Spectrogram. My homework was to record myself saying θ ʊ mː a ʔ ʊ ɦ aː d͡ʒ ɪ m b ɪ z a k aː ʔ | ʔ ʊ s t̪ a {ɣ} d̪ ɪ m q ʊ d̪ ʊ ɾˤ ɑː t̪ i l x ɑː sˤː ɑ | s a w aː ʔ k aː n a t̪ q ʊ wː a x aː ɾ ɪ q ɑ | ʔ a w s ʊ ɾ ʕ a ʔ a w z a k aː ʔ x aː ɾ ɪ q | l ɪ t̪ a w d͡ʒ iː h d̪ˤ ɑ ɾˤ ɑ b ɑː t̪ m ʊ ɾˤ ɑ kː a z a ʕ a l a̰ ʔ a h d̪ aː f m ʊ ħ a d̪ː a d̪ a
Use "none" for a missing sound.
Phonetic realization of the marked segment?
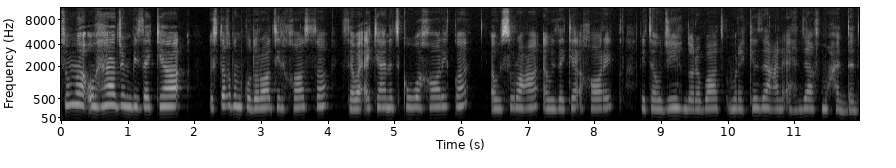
x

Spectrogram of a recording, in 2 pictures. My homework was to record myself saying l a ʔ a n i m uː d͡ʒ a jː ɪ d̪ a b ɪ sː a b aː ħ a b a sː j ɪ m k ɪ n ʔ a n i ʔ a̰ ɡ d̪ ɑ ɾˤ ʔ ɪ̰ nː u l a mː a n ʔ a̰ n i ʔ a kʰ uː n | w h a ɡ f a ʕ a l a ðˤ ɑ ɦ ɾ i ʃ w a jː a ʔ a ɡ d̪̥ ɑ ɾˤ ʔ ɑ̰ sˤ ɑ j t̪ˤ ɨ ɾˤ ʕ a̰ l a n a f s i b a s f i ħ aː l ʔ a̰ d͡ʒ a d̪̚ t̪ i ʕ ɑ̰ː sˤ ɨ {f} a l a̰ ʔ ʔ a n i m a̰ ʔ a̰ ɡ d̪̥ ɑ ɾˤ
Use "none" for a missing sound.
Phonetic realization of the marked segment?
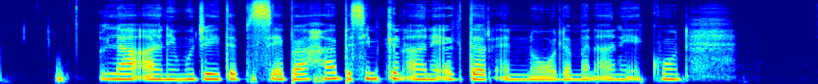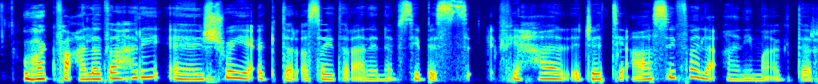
f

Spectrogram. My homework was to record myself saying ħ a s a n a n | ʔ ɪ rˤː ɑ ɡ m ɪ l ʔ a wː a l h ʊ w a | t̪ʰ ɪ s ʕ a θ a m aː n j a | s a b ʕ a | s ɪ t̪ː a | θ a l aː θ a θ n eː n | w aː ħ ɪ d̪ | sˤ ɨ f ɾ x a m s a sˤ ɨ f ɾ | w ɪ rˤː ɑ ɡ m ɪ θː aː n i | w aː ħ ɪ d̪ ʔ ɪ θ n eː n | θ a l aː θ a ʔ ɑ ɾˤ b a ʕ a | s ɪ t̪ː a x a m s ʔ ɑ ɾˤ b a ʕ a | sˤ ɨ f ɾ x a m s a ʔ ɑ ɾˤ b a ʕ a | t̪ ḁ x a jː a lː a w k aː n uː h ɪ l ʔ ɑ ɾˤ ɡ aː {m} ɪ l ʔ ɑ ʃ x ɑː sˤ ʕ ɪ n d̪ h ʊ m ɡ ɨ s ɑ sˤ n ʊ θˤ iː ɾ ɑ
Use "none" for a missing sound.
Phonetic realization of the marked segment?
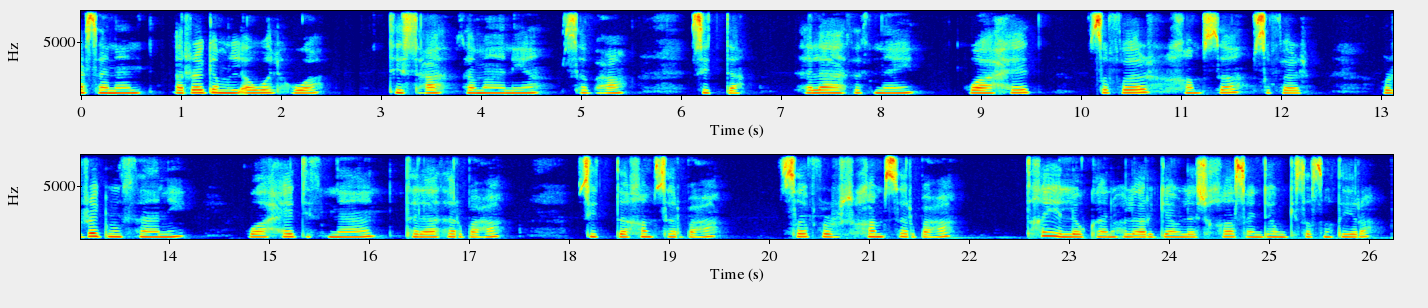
m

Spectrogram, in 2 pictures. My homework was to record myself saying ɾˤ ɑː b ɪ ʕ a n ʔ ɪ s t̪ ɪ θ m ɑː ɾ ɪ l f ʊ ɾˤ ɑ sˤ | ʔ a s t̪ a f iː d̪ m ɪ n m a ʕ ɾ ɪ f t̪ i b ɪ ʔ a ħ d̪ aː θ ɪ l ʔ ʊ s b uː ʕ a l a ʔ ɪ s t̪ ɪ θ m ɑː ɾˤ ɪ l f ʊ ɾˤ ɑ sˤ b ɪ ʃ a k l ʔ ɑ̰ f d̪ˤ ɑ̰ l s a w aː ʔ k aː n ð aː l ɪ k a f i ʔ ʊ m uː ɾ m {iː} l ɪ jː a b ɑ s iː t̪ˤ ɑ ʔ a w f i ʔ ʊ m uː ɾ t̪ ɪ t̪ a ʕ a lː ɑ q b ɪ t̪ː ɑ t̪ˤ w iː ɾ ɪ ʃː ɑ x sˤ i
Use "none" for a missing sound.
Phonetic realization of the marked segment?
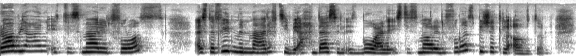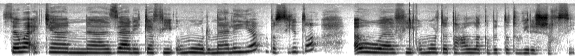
aː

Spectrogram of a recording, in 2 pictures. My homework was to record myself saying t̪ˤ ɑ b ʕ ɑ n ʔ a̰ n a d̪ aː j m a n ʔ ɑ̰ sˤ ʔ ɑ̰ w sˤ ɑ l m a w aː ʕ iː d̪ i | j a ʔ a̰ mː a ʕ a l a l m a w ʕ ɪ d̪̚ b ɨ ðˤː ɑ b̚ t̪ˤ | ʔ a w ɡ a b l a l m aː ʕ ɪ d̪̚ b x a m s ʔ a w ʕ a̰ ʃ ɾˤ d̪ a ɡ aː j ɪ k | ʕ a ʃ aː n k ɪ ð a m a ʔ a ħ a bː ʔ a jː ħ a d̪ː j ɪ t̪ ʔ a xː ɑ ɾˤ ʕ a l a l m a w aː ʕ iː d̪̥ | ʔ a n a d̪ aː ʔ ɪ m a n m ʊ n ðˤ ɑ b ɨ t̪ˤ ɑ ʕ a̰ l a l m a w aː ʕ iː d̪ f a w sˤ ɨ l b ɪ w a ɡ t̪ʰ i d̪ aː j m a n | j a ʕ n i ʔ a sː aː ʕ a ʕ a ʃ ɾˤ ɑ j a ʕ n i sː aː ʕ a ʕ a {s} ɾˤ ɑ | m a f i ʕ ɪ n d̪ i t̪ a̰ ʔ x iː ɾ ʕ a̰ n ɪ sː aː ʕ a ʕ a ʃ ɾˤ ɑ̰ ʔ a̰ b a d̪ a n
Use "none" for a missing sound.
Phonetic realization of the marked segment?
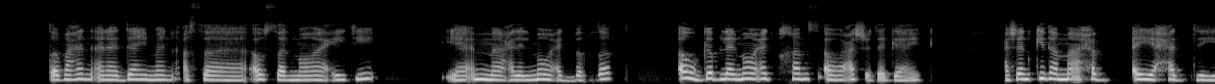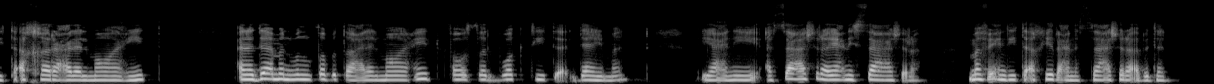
ʃ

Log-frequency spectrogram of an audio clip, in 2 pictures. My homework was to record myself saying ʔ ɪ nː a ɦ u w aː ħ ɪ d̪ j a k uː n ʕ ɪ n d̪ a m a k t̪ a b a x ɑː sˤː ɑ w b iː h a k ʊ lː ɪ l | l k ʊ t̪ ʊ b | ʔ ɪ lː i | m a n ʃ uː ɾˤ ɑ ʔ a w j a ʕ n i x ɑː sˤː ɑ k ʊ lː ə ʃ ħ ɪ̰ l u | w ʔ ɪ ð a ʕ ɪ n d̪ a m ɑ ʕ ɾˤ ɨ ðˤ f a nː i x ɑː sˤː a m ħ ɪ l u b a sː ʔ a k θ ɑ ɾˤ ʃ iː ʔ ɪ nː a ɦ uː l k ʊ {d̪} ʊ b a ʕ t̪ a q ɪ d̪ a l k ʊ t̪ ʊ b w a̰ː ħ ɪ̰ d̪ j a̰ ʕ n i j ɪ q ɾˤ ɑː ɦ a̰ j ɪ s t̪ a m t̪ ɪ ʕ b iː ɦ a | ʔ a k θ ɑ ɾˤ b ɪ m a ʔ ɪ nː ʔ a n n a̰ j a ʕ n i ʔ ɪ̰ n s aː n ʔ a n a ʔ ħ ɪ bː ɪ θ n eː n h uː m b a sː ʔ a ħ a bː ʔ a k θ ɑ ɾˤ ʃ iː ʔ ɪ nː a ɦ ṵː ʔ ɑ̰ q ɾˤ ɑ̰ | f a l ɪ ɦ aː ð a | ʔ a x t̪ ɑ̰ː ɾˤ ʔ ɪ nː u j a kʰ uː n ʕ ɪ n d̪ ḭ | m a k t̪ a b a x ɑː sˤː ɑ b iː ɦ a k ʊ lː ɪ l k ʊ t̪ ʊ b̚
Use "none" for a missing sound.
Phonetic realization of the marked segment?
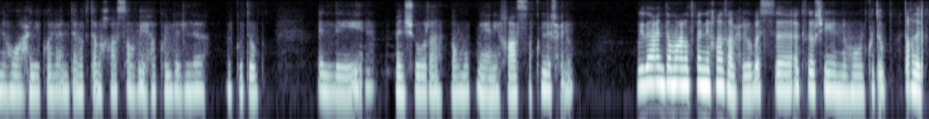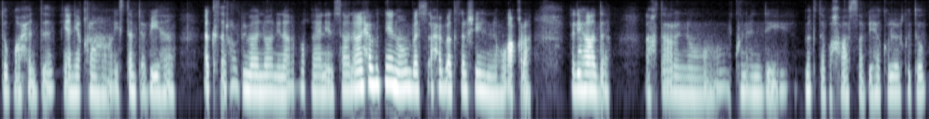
t̪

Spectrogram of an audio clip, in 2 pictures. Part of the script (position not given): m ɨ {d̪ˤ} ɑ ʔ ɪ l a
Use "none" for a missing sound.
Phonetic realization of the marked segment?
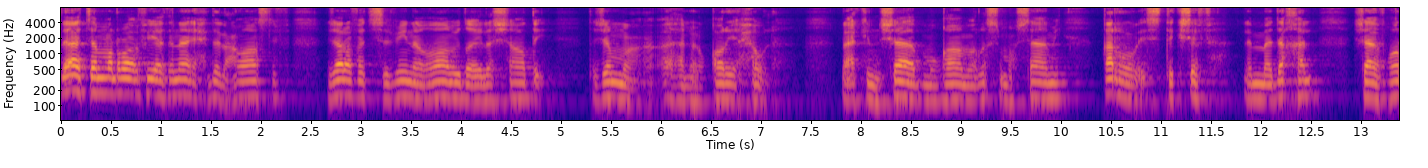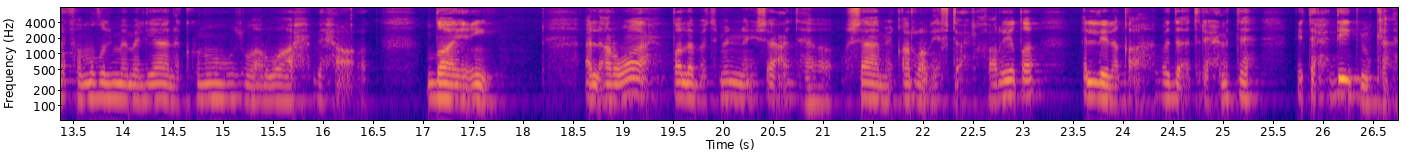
d̪ˤ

